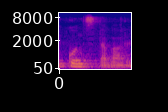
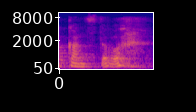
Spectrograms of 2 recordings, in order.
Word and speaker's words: канцтовары: Я занималась канцтоварами, и вот в рамках канцелярских товаров, кстати, правильно говорить канцелярские товары, а не концтовары, как многие говорят, а канцтовары.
